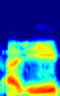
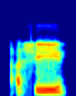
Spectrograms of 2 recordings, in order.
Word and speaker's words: allí: So naturally, the next step is ahí or allí, depending on if you pronounce the double L as kind of the ya sound or the sh sound, which you might do in Argentina, for example.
